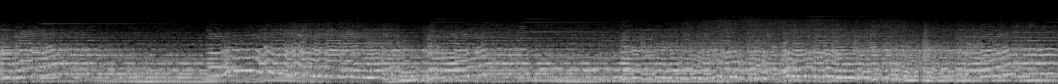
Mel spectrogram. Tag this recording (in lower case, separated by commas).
string section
